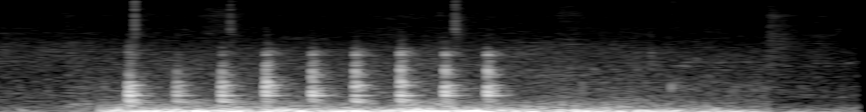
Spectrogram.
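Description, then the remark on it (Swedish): A rapid, even series of about eight knocks on the wooden front door of Janne Josefsson's house in the archipelago of Sweden's west coast, followed by quiet outdoor ambience with no voices. “Och eh, nu är jag utanför Janne Josefssons hus här så nu ska jag ringa på hemma hos honom.”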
